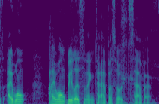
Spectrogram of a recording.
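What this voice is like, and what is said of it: Put-on mom character voice. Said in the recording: “even though I'm giving you this voice. This is not what my mom sounds like, but this is my mom voice for today.”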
